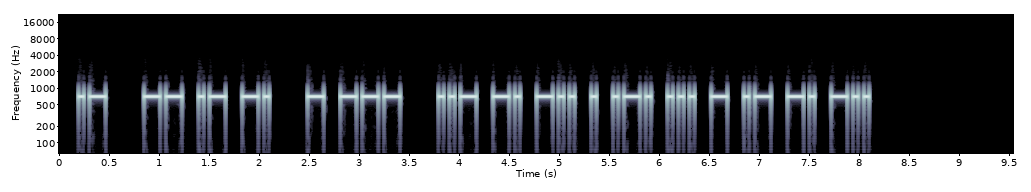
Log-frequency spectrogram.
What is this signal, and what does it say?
Morse code, heard as a keyed tone, about 22 wpm, 700 Hz. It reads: A MAN TO UNDERSTAND
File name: Sets of 9 Words - 22wpm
